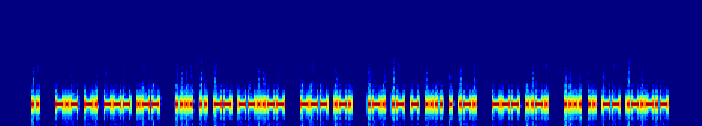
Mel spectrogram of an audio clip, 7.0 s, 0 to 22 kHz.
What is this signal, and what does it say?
Morse code, heard as a keyed tone, about 50 wpm, 700 Hz. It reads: I KNOW HIM, OR RATHER OF HIM.
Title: Sentences from Top 1000 Words - Review Part 4 - 50wpm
